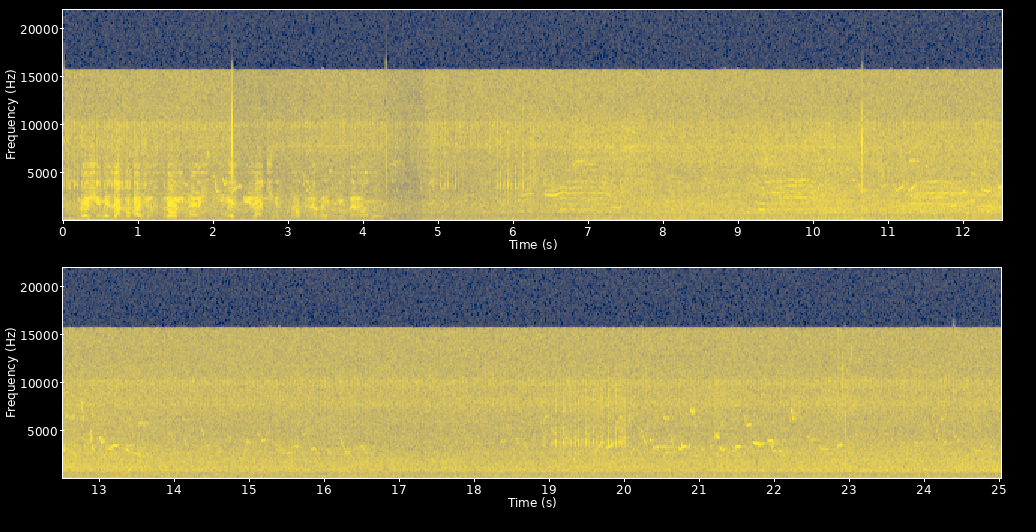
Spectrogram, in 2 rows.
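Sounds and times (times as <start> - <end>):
low outdoor rumble: 0.0 - 25.0
small birds chirping: 0.0 - 25.0.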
